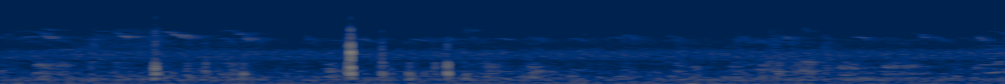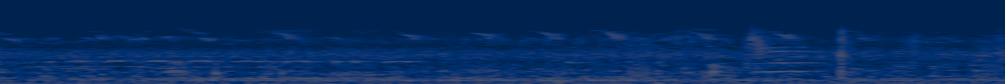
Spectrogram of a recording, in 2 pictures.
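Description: Faint chirping of birds, short high falling chirps several a second, with a single sharp knock a little under two seconds in.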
